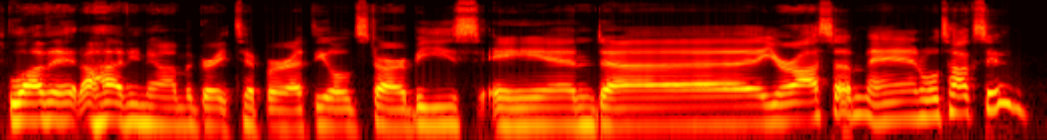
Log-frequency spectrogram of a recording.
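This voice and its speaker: A man's voice: a little high, measured pace, fairly bright tone, clean tone. A man hosting a call-in podcast, joking with his guest and laughing easily, then reading a post aloud. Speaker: podcast host.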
